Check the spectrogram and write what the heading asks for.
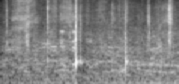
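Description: Handball being struck and bouncing on a concrete court: a few sharp slaps, the loudest about halfway through.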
